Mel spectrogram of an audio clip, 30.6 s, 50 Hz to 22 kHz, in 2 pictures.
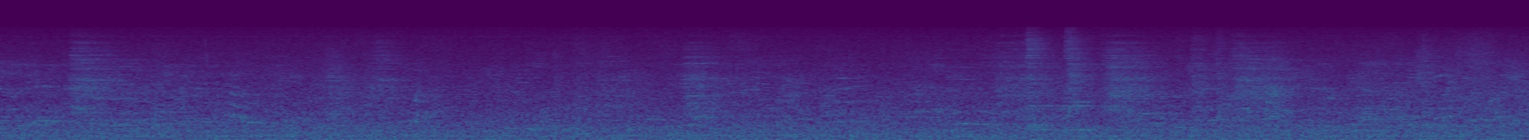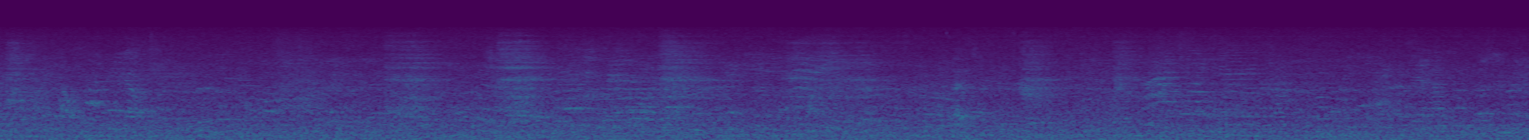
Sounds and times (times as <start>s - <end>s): Speech: 0.0s - 30.5s.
